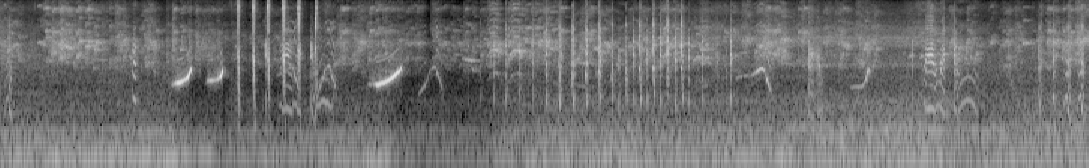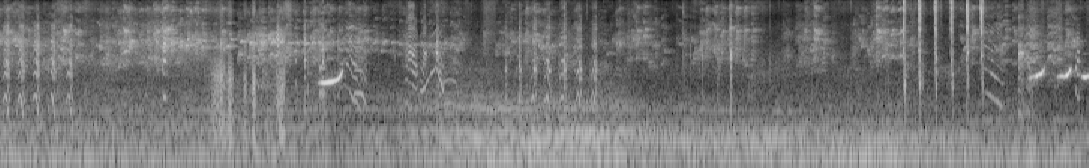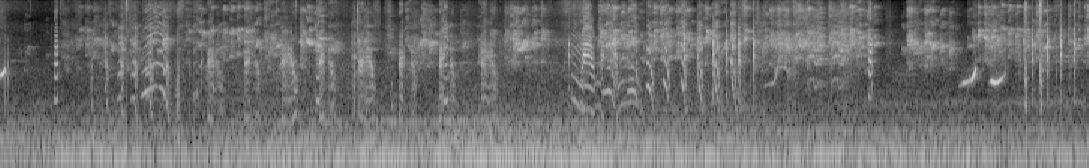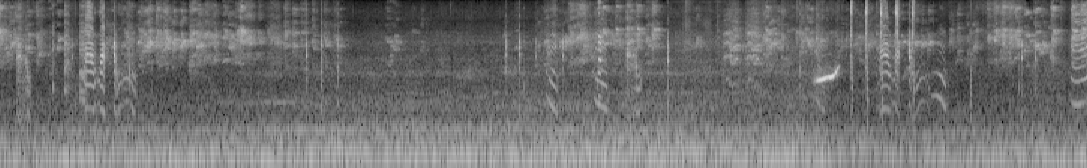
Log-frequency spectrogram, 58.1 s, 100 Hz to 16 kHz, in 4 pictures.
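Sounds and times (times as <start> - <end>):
parrot chirping and squawking: 0.0 - 58.0
sharp clicks: 26.3 - 27.7.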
